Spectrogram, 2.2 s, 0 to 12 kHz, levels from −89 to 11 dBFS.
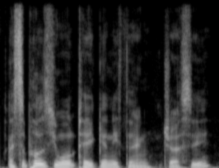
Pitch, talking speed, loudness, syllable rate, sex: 115 Hz, 165 wpm, -17 LUFS, 6.4 syllables/s, male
